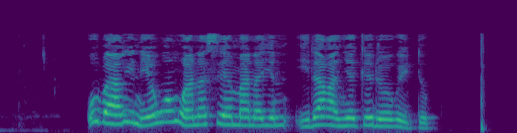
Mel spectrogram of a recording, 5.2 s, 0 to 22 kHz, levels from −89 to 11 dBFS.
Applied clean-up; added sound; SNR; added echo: none; none; none; none.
